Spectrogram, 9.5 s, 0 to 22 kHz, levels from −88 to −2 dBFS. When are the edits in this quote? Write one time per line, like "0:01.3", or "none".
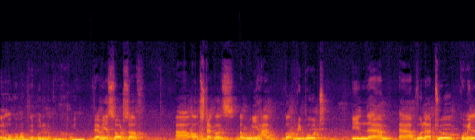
0:01.7
0:04.7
